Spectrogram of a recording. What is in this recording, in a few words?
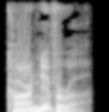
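"carnivora", British English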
